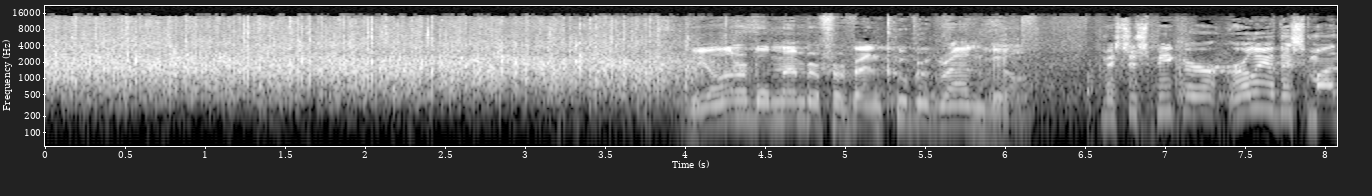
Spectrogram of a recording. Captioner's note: applause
